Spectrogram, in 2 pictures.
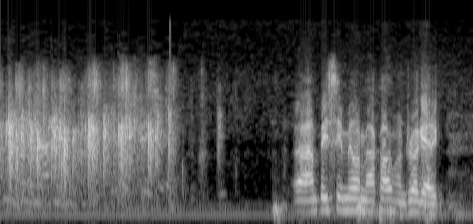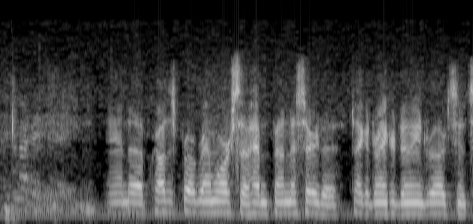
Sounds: man speaking, Speech

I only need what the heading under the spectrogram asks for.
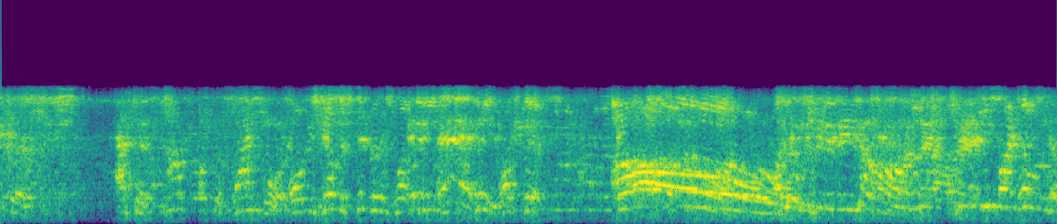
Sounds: Speech

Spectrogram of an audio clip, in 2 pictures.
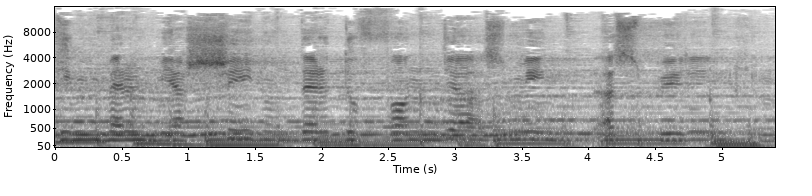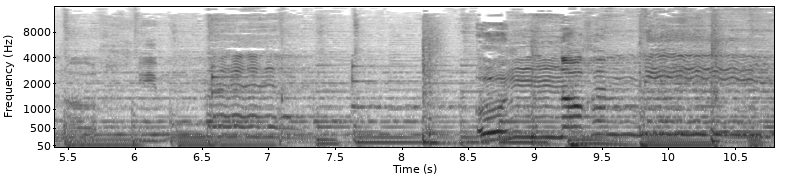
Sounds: Music

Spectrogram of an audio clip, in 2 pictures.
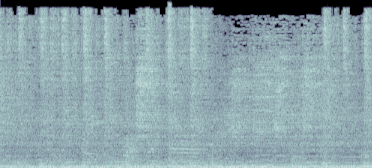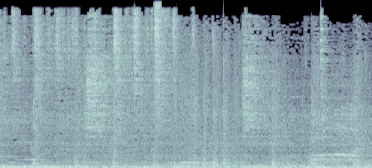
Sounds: Music

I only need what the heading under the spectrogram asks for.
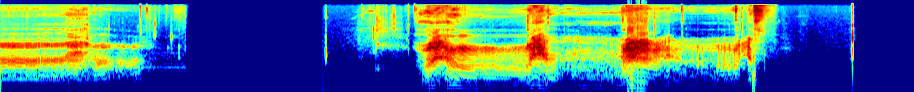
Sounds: Domestic animals, Animal

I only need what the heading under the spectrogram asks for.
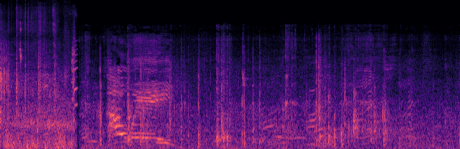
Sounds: outside, urban or man-made, Speech

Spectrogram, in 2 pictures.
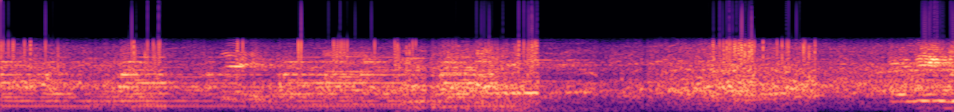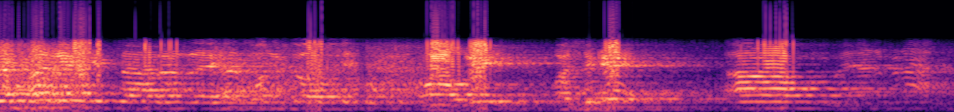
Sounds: Speech, Guitar, Plucked string instrument, Strum, Musical instrument, Music

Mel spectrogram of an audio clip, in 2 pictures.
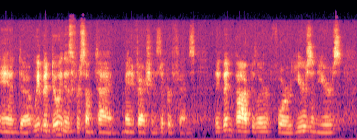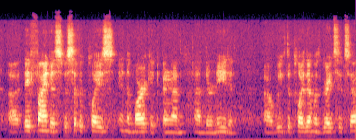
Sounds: Speech

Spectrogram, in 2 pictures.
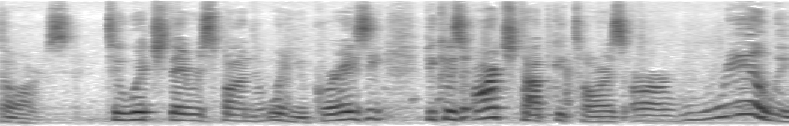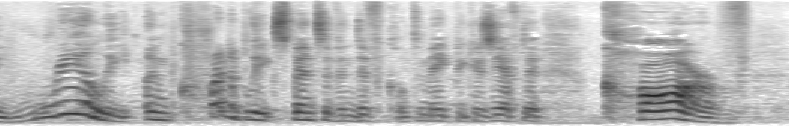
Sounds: Speech

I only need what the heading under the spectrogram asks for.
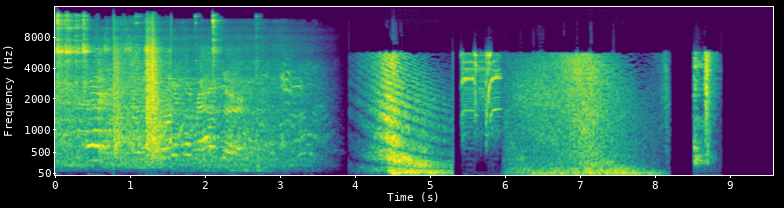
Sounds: Speech, inside a large room or hall

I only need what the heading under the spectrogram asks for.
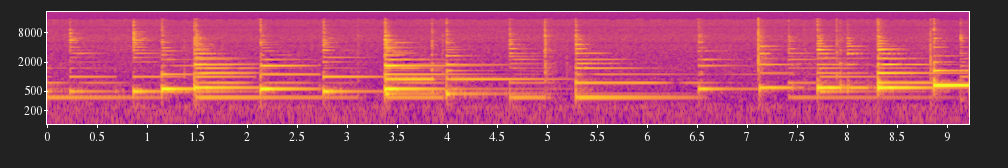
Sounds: playing harp

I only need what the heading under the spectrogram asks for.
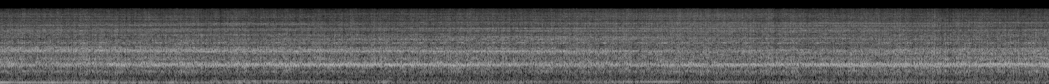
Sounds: inside a large room or hall

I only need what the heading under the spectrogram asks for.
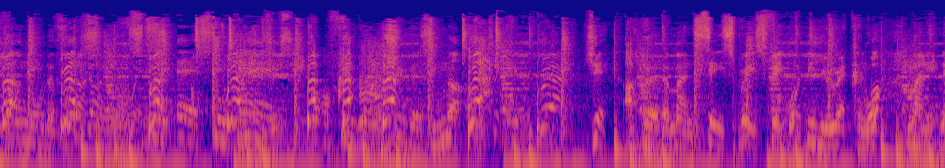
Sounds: Music

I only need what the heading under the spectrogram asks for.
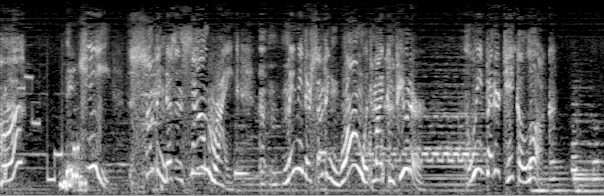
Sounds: Music, Electronic music, Speech

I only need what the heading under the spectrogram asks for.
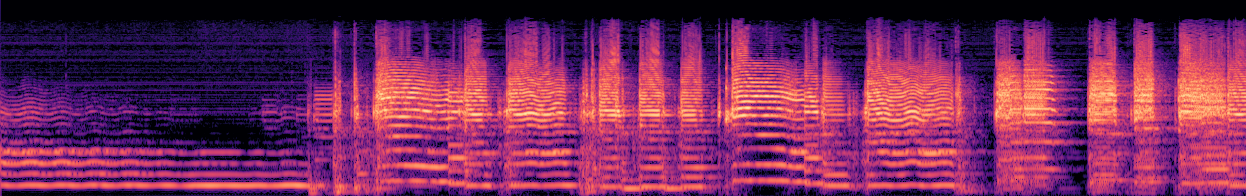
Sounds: Plucked string instrument, Music, Guitar, Effects unit, Musical instrument, Distortion

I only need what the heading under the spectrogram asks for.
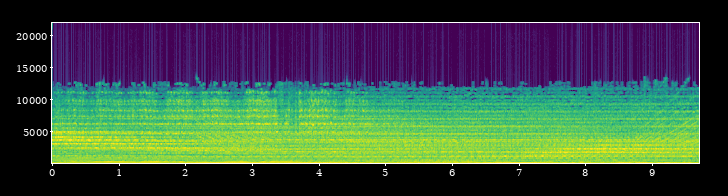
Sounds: Music, Scary music

